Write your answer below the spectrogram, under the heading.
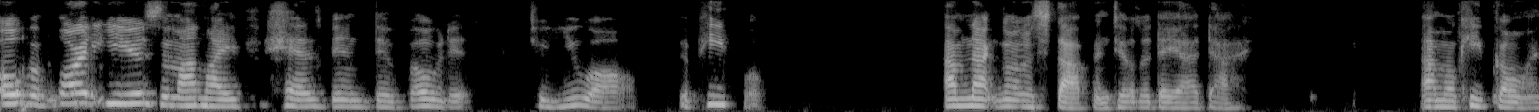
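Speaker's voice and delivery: trying not to cry, holding back tears. Addressing the people, the speaker speaks while holding back tears. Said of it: "I'm going to hold my tears back".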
